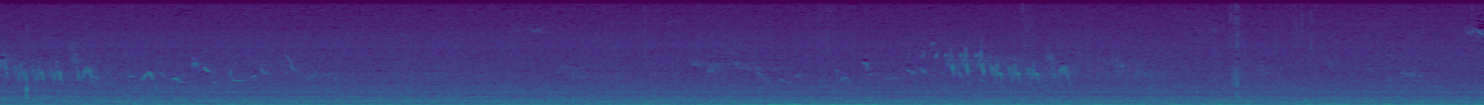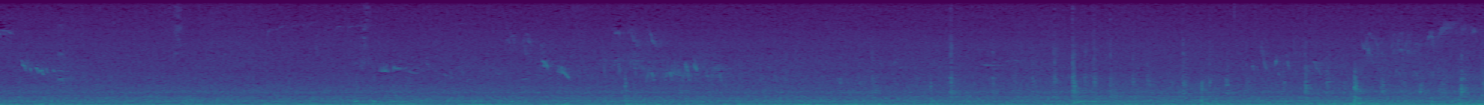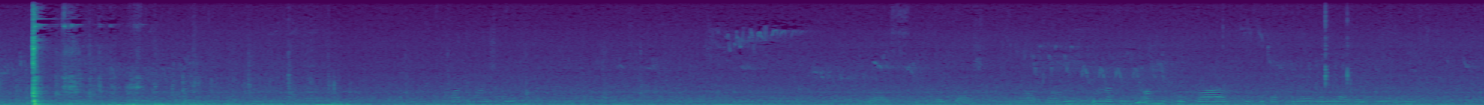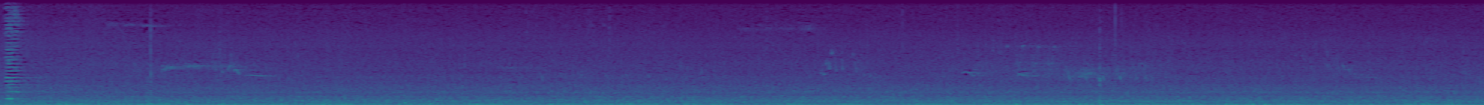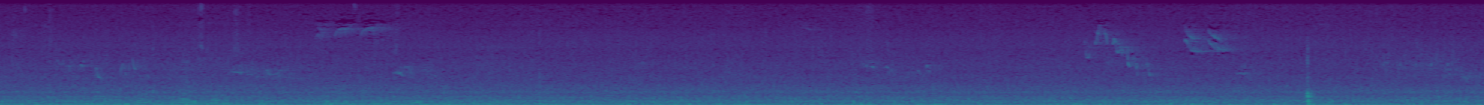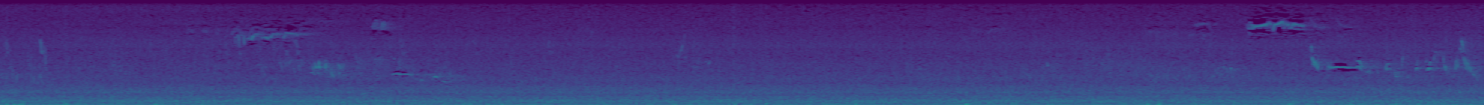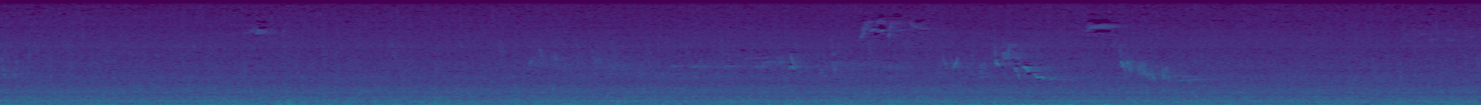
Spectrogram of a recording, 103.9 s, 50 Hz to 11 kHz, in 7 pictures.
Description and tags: Recorded with Sony PCM-D50 in June 2014 on the cableway in the Carpathians, Ukraine.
